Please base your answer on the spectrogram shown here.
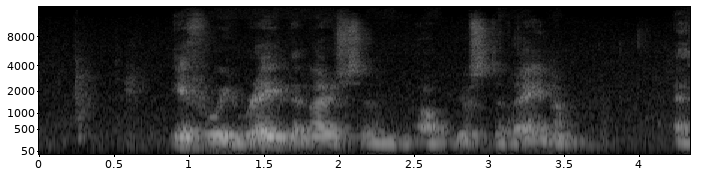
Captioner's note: speaks in foreign language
